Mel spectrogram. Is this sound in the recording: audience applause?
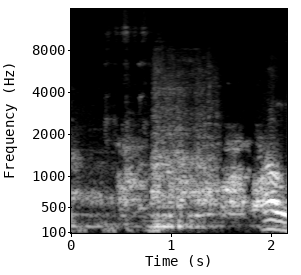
no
